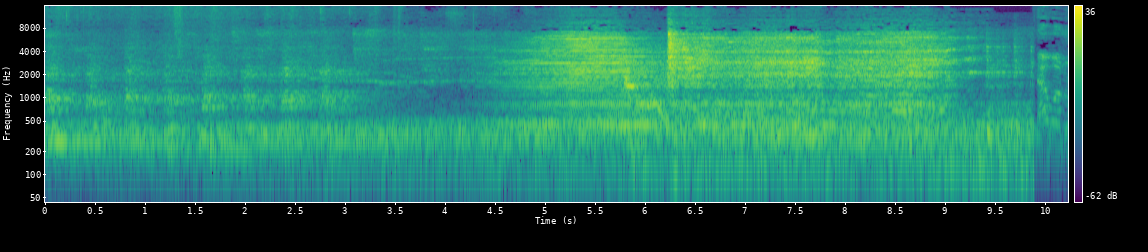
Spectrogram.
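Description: A triggered Halloween animatronic prop playing its loud soundtrack of music and effects, growing fuller and louder about halfway through.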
